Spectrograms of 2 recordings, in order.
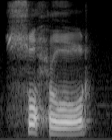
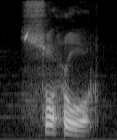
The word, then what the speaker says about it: suhur: Regarding this term suhoor, linguistically, it can be pronounced as sahur bil fath or suhur bil dam. So the seen in the word sahur can be fatha, sahur, and it can also be suhur with dhamma.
